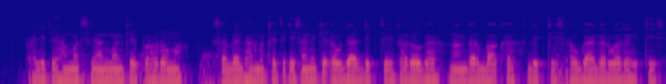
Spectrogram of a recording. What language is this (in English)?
Chhattisgarhi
